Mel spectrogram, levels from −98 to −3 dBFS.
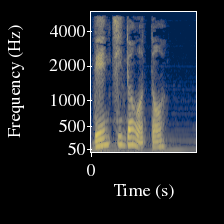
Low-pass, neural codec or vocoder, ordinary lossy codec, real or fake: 5.4 kHz; none; MP3, 32 kbps; real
